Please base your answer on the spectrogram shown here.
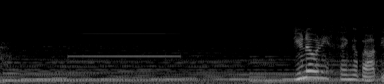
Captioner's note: phone beeps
